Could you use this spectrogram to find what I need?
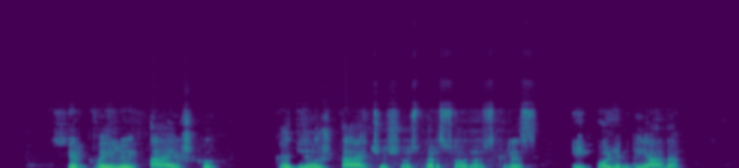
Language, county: Lithuanian, Panevėžys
